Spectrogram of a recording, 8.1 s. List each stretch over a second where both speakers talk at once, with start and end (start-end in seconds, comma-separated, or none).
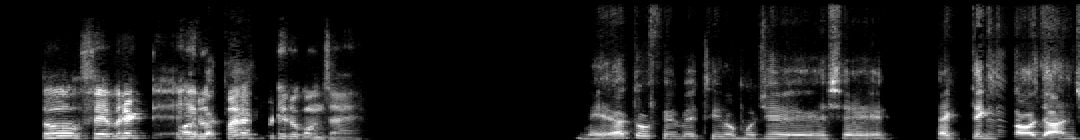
none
